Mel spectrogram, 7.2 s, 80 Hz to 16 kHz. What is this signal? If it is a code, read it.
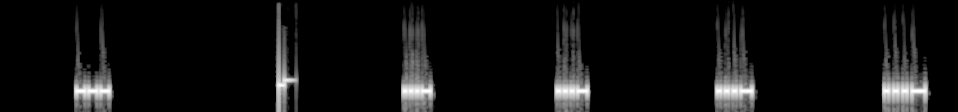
Morse code, heard as a keyed tone, about 46 wpm, spaced as for 9 wpm, 700 Hz. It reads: O VVVV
